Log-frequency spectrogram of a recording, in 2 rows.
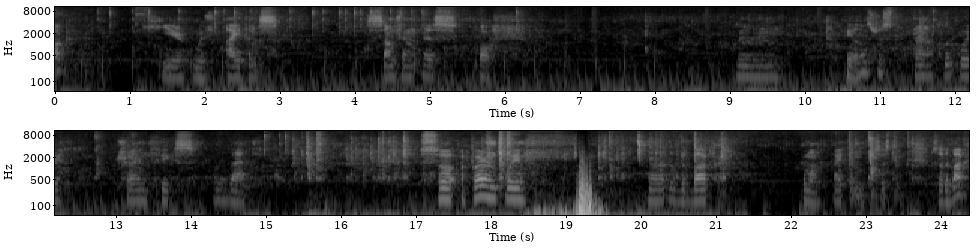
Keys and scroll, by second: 15.3 Escape, 15.4-16.6 typing, 17.8-20.9 typing, 22.7 ctrl+n, 22.7 typing, 23.0 Return.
